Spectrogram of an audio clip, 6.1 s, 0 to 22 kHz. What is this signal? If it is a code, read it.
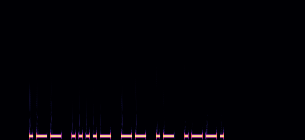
Morse code, heard as a keyed tone, about 20 wpm, 700 Hz. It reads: W4MAP
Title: Speed Racing - USA 1x3 Call Signs 17wpm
